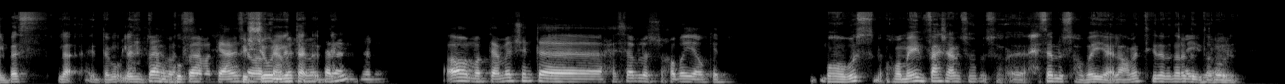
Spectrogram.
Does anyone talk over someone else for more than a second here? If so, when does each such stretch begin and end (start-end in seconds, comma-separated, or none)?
1.3-3.5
